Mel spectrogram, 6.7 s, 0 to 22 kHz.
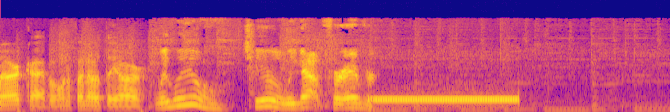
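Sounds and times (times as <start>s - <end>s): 
speech: 0.0s - 3.9s
telephone dial tone while placing call: 3.8s - 5.2s.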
